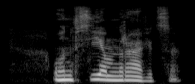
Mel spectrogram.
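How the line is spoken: Sighed. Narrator (Russian): вздохнула

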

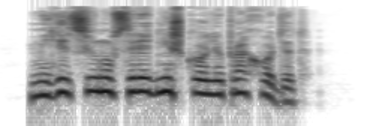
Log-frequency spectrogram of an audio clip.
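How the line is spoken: Quiet excuse, young girl. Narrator (Russian): тихо оправдывалась младшая дочка

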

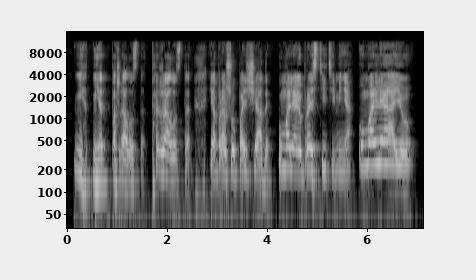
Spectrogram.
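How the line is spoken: Whining, drawn-out sobbing. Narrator (Russian): Заныла пленница и принялась протяжно рыдать

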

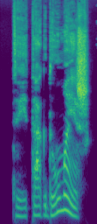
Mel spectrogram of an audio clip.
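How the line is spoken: Whisper. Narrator (Russian): прошептал он

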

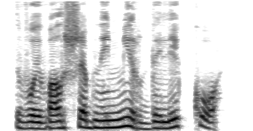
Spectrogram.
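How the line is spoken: Muttered through clenched teeth. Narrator (Russian): процедил он

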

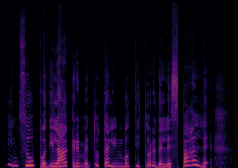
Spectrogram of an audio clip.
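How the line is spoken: Sobbing. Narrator (Italian): singhiozzai

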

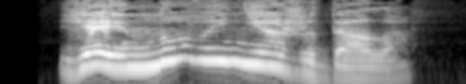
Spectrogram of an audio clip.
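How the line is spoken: Sighing. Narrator (Russian): вздохнула Морриган

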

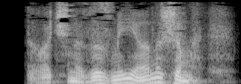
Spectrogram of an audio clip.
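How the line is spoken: Whisper. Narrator (Russian): шепнул Заточка

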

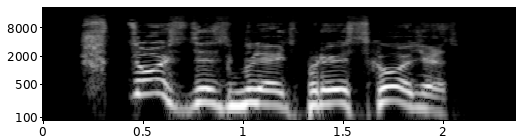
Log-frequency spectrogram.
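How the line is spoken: Roar. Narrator (Russian): проревел

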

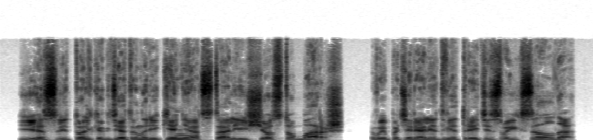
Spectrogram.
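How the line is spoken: Grumbling. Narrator (Russian): проворчал Брут

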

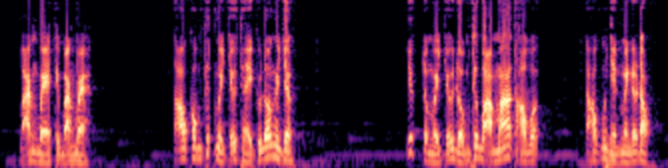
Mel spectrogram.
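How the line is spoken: Furious loud shouting. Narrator (Vietnamese): An cũng hùng hổ như muốn ăn tươi nuốt sống lấy thằng bạn, rồi hét lớn

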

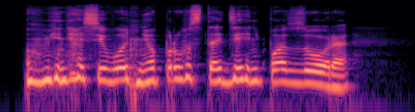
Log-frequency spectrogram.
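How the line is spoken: Laughing. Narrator (Russian): смеясь, произнесла Настя

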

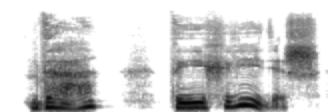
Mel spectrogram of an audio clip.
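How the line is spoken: Laughing while speaking. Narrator (Russian): сказала Роза Морена, все еще смеясь

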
